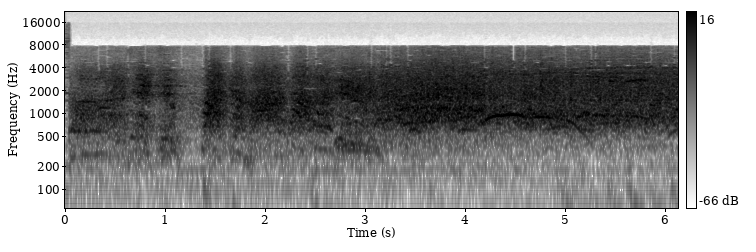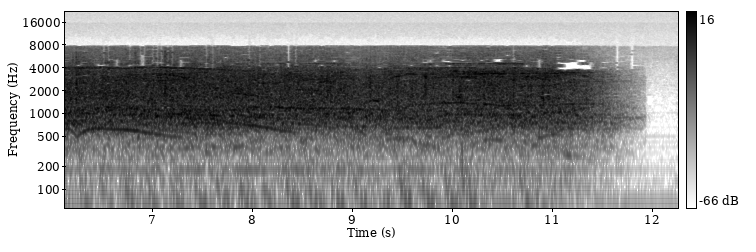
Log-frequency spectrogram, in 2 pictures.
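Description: A large protest crowd shouting and cheering, a dense mass of voices with single shouts rising and falling above it; it fades out near the end.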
